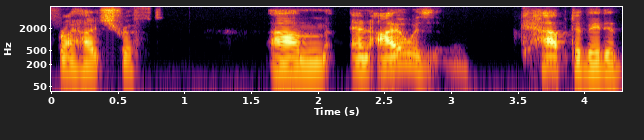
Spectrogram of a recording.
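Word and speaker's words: Freiheitsschrift: um his freedom essay so in German it's pronounced fright shrift um and I was captivated by this text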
